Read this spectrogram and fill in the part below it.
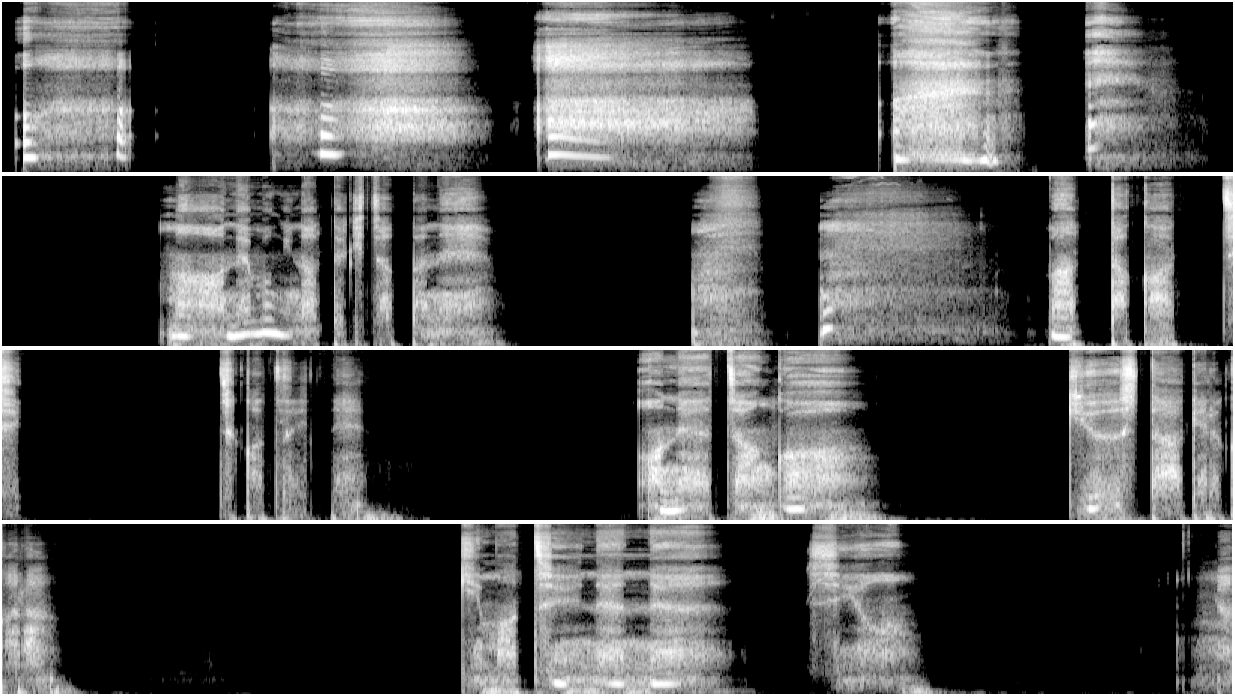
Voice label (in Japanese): しあわせ 添い寝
